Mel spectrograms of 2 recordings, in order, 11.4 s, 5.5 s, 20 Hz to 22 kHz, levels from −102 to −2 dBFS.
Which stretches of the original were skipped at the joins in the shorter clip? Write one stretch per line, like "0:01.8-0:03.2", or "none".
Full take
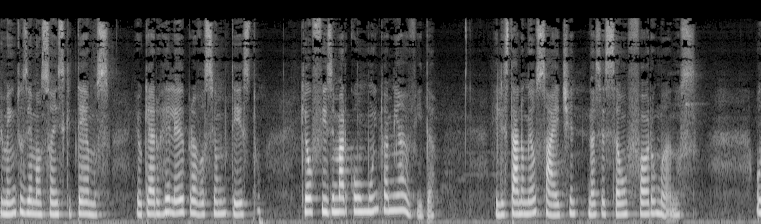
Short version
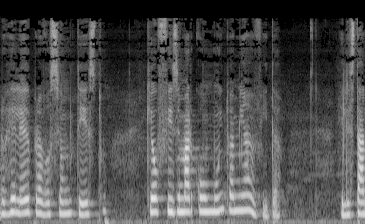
none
